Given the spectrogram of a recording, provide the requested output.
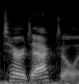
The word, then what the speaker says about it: pterodactyl: can't you hear a pterodactyl in the bathroom Okay so the p is silent that's funny it's pretty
